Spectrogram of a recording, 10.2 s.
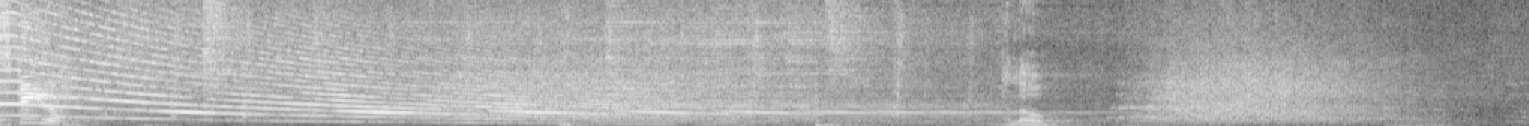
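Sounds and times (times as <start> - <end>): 
siren-like horn sound effect: 0.0 - 7.5
speech: 0.3 - 0.6, 6.8 - 7.1
laughter: 7.4 - 10.1.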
